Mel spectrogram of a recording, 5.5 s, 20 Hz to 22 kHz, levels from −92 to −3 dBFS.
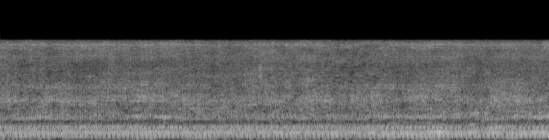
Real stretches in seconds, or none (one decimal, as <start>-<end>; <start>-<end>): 0.0-0.5; 2.5-3.9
